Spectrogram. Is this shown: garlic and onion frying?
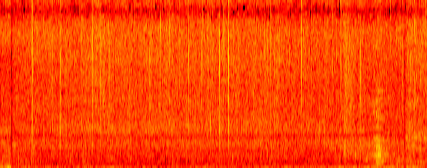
yes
